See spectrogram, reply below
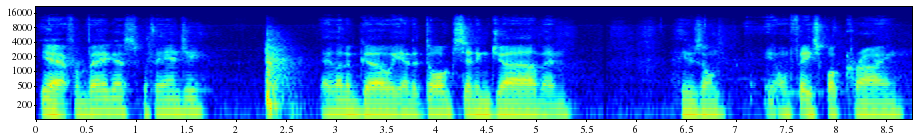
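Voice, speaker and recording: A man's voice: mid-range voice, level tone, measured pace, pauses often, mellow, slight background noise. A man in his fifties hosting a home livestream, telling a rambling personal story and breaking off to greet chat viewers by name. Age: 50s. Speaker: livestream host.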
